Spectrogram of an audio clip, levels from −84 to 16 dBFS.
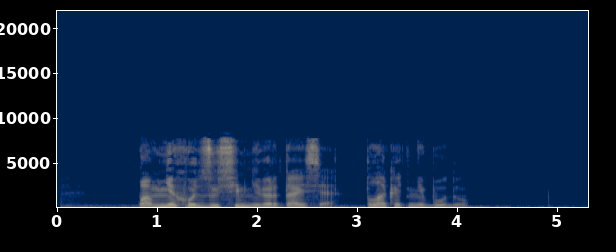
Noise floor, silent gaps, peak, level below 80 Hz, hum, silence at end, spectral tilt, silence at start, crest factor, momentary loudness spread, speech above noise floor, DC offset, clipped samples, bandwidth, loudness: -68 dBFS; none; -12 dBFS; -58 dBFS; none; 1.2 s; -4 dB/octave; 0.85 s; 20 dB; 15 LU; 38 dB; under 0.1%; under 0.1%; 8.2 kHz; -31 LUFS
